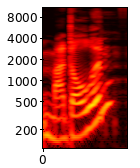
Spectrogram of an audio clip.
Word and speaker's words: Madolyn: So in it, Kim Cattrall is the head of a beloved beauty brand, Glamorous, and her name is Madeline, but it's spelled M-A-D-O-L-Y-N, Madeline. – Madeline Addison. It's probably just pronounced Madeline, but, you know, that's how it reads.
